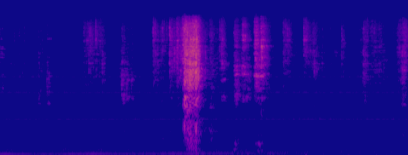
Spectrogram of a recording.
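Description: Faint crinkling and rustling of a plastic padded mailer being handled and worked open, with one short, louder noise about two seconds in.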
